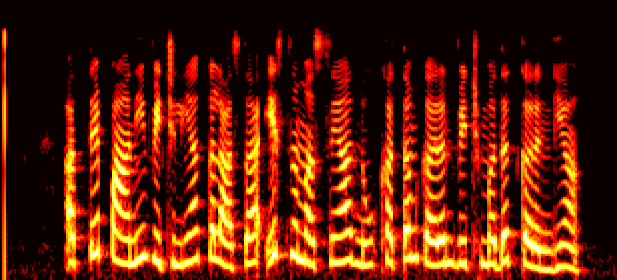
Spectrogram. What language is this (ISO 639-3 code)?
pan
